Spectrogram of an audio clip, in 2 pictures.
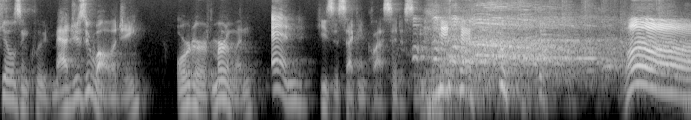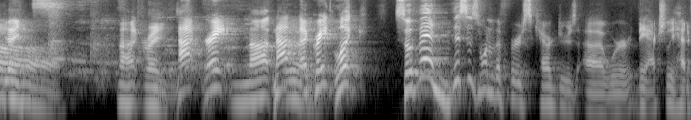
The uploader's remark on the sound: LIVE FROM NEW YORK!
